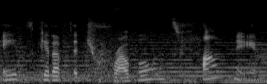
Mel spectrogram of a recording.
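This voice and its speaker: A woman's voice: mid-range voice, expressive, slow pace, a bit bright, soft background music. A woman playing a tabletop roleplaying game, casually improvising narration about her character.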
